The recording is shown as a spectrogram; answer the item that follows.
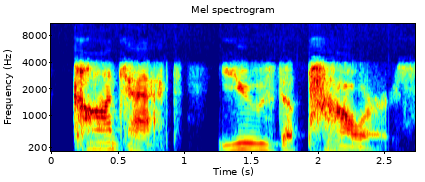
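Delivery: put-on slow, strong, broad American accent. Australian recounting what it said to him, in full-blown american accent. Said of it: "in a full-blown American accent".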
